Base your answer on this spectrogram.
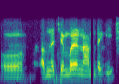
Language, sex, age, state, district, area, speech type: Bengali, male, 18-30, West Bengal, Purba Bardhaman, urban, conversation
